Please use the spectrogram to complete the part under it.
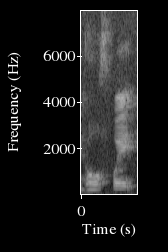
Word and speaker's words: Goldthwait: Bobcat Goldstein, or Gold, however the fuck you say his name. – Yeah, oh, Bobcat Goldthwait, yeah.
